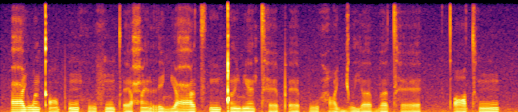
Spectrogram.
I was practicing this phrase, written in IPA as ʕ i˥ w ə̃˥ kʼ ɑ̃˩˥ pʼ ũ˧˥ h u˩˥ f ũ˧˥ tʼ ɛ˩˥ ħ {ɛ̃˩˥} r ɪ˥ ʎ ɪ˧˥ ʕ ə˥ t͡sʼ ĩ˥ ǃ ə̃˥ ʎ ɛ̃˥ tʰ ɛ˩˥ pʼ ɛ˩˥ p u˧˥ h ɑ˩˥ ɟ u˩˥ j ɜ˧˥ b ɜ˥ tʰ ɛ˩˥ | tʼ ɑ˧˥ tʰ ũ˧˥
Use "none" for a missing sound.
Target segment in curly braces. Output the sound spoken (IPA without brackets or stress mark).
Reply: ɛ̃˩˥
